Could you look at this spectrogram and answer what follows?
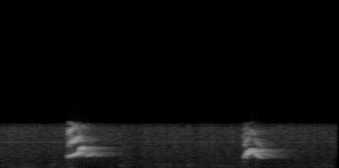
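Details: Pet cockatiel: two separate loud whistled notes, each sliding down slightly, about one and a half seconds apart, over quiet background.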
